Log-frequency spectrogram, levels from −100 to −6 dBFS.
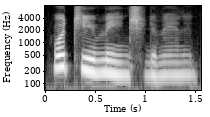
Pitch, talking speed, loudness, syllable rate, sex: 180 Hz, 230 wpm, -18 LUFS, 5.8 syllables/s, female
